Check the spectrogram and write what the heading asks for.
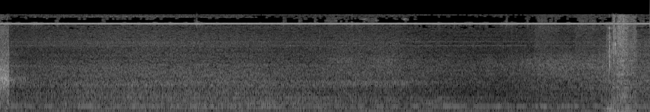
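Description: A brief sigh at the start, then a steady rumble of city traffic with a constant low hum beneath it.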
